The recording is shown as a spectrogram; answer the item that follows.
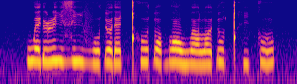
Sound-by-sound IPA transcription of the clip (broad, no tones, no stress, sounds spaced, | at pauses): w ɛ ɾʲ ʊ ɭ i z i v o ɗ œ ɾ ɛ ǃʰ ʊ ɗ ɔ ɡ ɔ w œ lˠ ø ɗ ʊ ǃʰ i k ʊ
